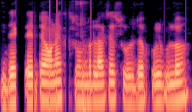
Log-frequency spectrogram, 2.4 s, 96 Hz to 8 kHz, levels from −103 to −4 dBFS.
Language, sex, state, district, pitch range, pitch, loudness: Bengali, male, West Bengal, Malda, 140-155 Hz, 145 Hz, -20 LUFS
